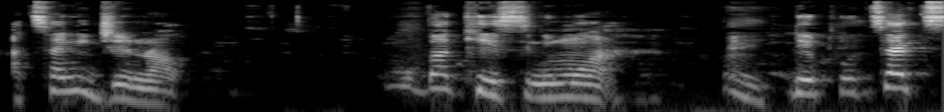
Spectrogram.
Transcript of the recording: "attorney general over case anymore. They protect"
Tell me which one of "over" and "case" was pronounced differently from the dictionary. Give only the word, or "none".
over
